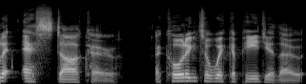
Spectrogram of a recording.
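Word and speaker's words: S. Darko: so I call it s darco according to Wikipedia though it's officially it's officially pronounced s dot Darko because there's a film there's a there's a full stop after the S um for this [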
